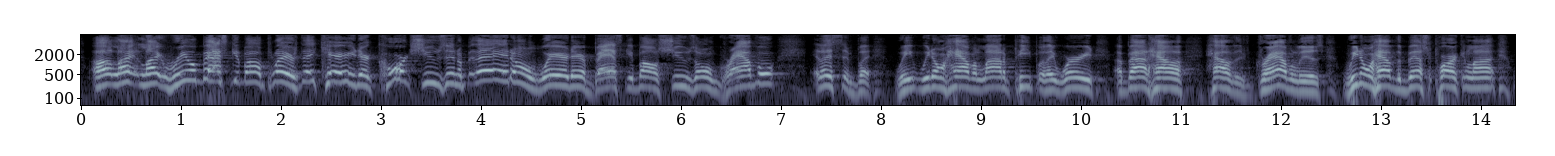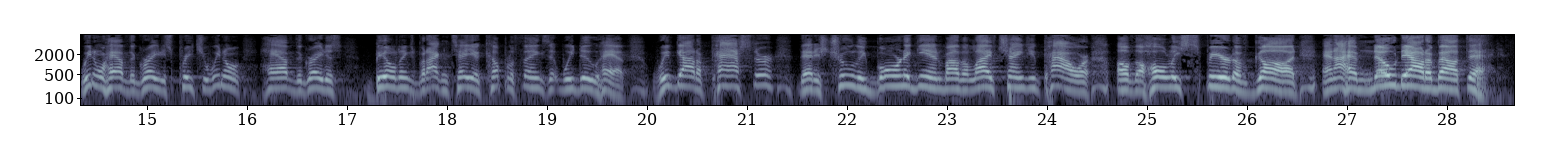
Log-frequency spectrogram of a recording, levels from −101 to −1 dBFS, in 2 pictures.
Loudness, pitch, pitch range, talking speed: -38 LUFS, 215 Hz, 190-235 Hz, 205 wpm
